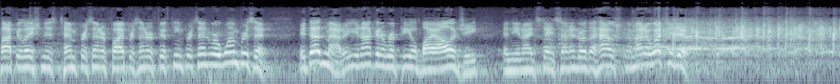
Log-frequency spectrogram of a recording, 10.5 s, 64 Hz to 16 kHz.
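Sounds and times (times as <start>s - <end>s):
speech: 0.0s - 9.1s
audience applause after a speech: 7.6s - 10.4s.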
